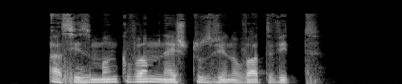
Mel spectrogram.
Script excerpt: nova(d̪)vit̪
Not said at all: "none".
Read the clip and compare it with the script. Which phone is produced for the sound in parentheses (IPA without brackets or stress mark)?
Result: t̪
